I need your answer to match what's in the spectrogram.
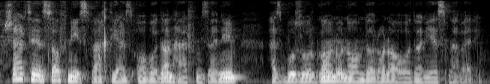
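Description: Male podcast host, low voice, calm scripted narration with personal asides. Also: faint music behind.

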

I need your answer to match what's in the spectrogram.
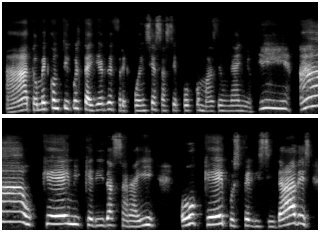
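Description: A woman's voice: a little high, lively intonation, slow pace. Chatty Mexican woman reading live comments. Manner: warm, chatty, many fillers, affectionate terms. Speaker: livestream host giving angel messages. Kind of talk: casual live-chat reading.

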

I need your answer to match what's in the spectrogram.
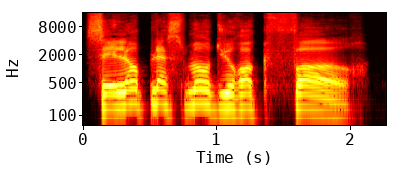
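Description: A man's voice: fairly high pitch, animated, slow pace, no echo, studio quality, pitched above the performer's own voice. A man voicing a stubborn, suspicious Wild West sheriff in a storybook reading, with a blunt, certain manner. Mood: gruff.

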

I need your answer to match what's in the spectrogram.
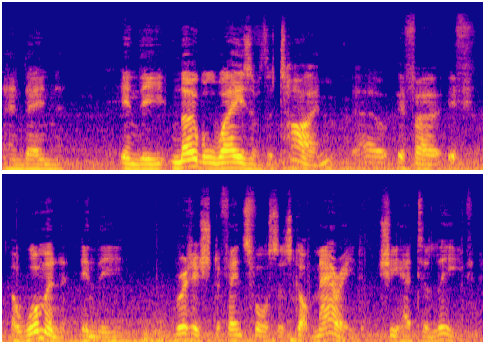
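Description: A middle-aged man answers questions from the passenger seat in a measured, thoughtful way, and his voice sits in a middle pitch. His phrases often fade to a quiet close. A faint hum of the moving car runs underneath. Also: poor audio. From Sri Lanka, raised in New Zealand. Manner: reflective, measured, trailing off quietly. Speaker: interview guest. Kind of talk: casual interview in a car. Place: inside a car. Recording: faint road noise.

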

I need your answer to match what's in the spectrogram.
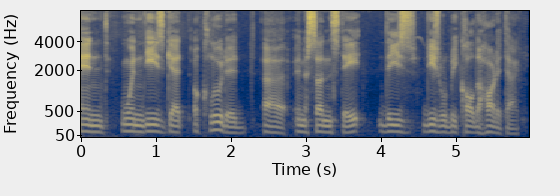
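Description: A man in his thirties from Syria, a cardiologist guest explaining heart conditions in a measured way with frequent hesitations. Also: lowish voice, steady tone, darkish tone. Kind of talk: medical interview.

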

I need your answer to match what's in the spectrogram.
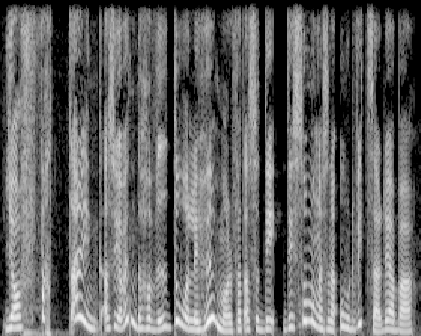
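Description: A young Swedish woman co-hosting a podcast in loose, fast chat. Her voice sits a little high. The recording is close and dry, with no room sound. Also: very animated, dry recording. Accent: Swedish, not Gothenburg dialect. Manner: quick, chatty, laughs easily. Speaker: podcast co-host.

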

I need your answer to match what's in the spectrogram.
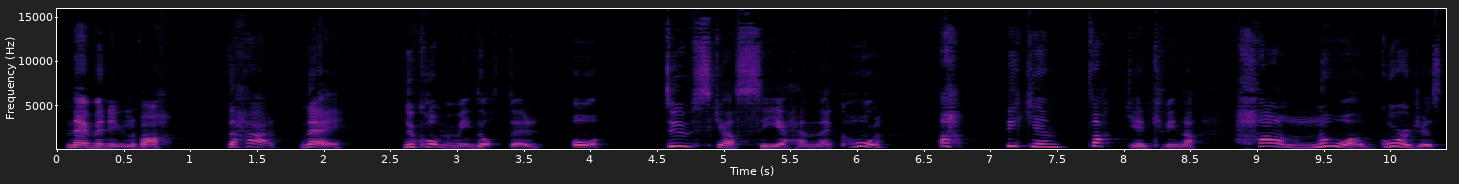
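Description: A woman's voice: a little high, big pitch swings, pitched above the performer's own voice. A woman voicing a doting, gushing middle-aged mother who puts on an overly sweet, sing-song tone.

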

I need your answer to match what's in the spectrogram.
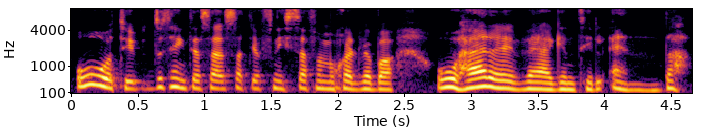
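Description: A young woman co-hosting a casual podcast in a hot studio, bantering and teasing with quick interjections. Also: medium pitch, mellow, dry recording. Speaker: podcast co-host. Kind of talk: casual chat.

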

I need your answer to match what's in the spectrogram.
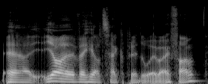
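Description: A man co-hosting a podcast in casual chat, telling jokes and stories with animated voice impressions. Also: vocal fry, no echo, studio quality. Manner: animated storyteller, mimics voices with big pitch jumps; fillers and restarts, joking. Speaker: podcast co-host.

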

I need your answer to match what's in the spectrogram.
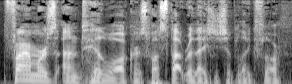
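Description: A man's voice: deep voice, very animated, normal speed, no echo, studio quality. An Irish man presenting and interviewing on live radio.

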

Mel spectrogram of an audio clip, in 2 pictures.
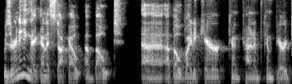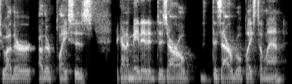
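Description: A man's voice: fairly low pitch, a little fast, bright, forceful tone. A man hosting an interview, asking long rambling questions full of fillers. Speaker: interviewer host.

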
